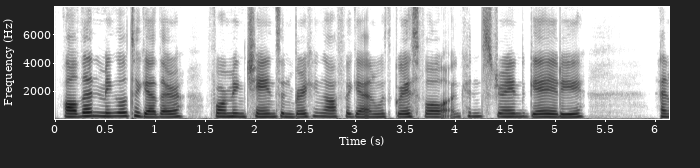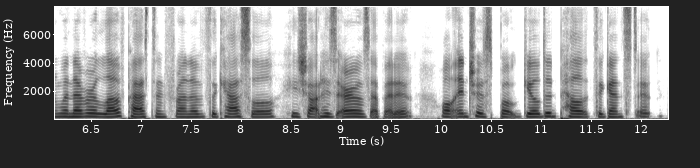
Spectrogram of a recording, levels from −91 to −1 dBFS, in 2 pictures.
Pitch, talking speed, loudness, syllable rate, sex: 215 Hz, 180 wpm, -19 LUFS, 5.7 syllables/s, female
